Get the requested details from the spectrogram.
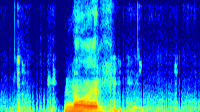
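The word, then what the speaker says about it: Noël: First we have the example which is Noel, Noel. Noel. So if we are putting two dots, then the pronunciation is like no is separately pronounced, and then el Oh.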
